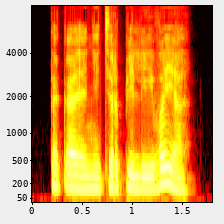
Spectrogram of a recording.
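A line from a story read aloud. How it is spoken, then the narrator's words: Hoarse chuckle. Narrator (Russian): хрипло усмехается он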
